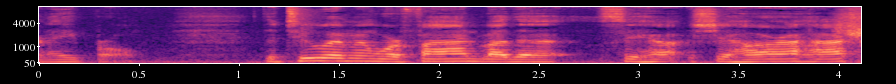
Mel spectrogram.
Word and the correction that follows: Sharia: Sharia. It's Sharia law.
